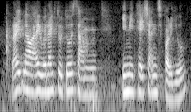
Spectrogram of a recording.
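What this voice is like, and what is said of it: Andy Kaufman's bumbling foreign-accent character. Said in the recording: “Kaufman's favorite character, a bumbling comedian with a foreign accent.”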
